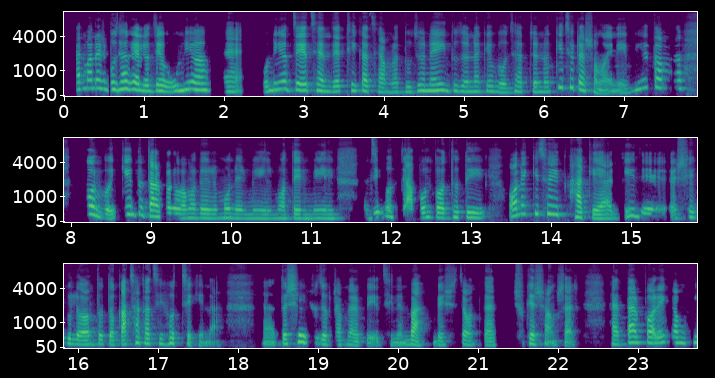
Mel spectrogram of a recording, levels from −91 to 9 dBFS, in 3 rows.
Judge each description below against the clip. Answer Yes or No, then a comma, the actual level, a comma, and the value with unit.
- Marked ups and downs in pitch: Yes, wide, 6.0 semitones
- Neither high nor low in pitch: No, high, 205 Hz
